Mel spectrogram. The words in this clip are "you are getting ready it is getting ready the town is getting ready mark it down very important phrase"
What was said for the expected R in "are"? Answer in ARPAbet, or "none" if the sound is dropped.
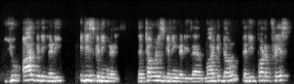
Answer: R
